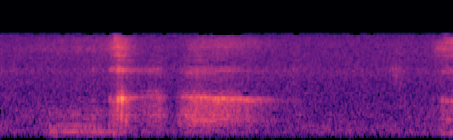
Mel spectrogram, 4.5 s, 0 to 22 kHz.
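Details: 13-year-old boy snoring in sleep: two noisy, rattling breaths with a whistling edge, in a quiet room.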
